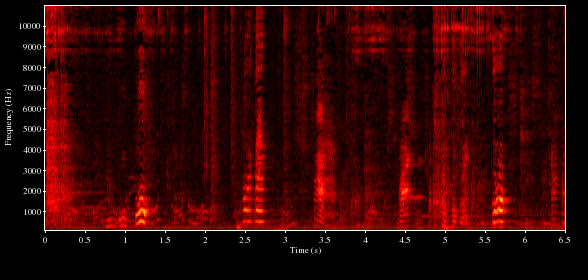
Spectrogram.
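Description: African grey parrot calling: a short harsh noise at the start, then a string of brief whistled and chattering calls with sliding pitch, about one a second.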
